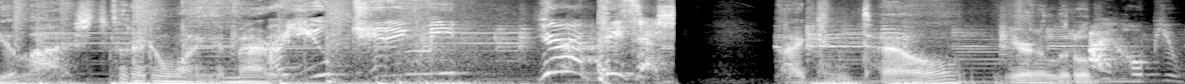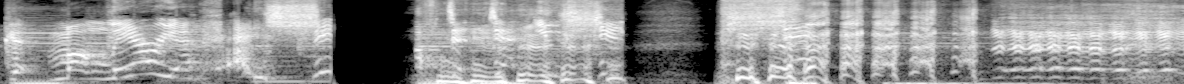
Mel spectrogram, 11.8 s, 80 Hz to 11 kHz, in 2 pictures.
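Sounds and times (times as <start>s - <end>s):
speech: 0.1s - 11.8s
laughter: 8.0s - 11.8s
goats bleating: 10.6s - 11.8s.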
